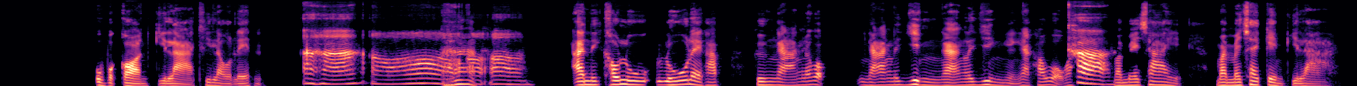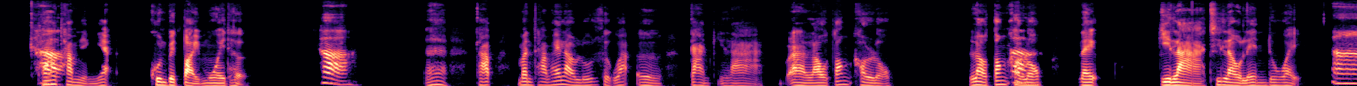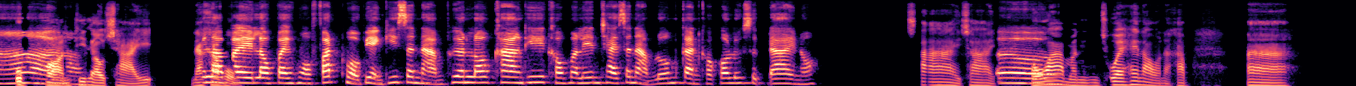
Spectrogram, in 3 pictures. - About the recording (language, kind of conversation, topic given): Thai, unstructured, คุณเคยลองเล่นกีฬาที่ท้าทายมากกว่าที่เคยคิดไหม?
- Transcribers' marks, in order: none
